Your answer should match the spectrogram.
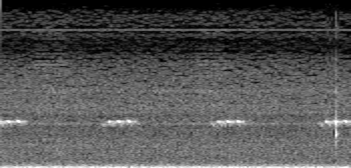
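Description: Faint insect chirping: a short high chirp about every two-thirds of a second, over a steady low hum.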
